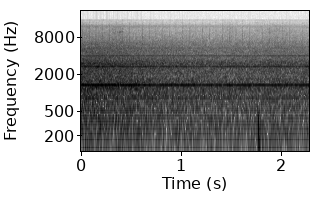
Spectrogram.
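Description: Near silence: room tone with a faint steady hiss.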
